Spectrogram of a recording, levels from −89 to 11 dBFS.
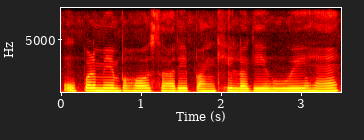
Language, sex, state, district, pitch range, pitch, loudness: Hindi, female, Bihar, Katihar, 225-240 Hz, 230 Hz, -15 LUFS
